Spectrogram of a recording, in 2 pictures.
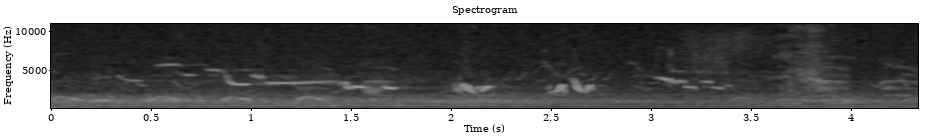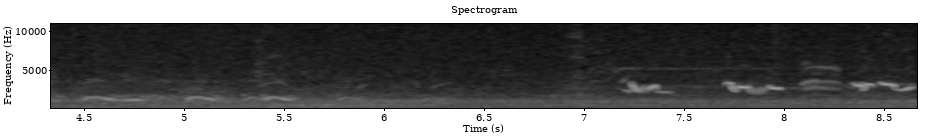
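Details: An American Robin in North America sings in short, clear whistled phrases, a few each second in loose groups, over a steady hiss with lower, softer notes underneath.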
